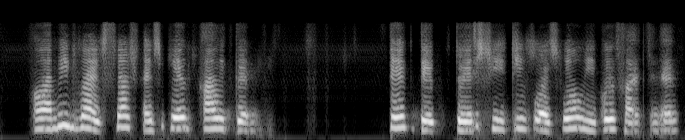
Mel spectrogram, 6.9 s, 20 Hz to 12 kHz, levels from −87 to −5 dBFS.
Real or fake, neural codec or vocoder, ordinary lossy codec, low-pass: fake; codec, 16 kHz, 0.5 kbps, FreqCodec, smaller model; none; 7.2 kHz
